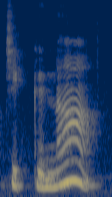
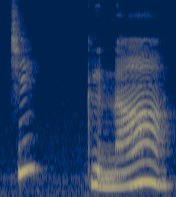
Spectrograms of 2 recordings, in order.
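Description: First: Said in the usual way. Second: चिकना very slowly, pause after चि; syllable by syllable. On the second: Shown as a demonstration. Teacher teaching kids to read, syllables apart. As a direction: break चिकना into चि - कना. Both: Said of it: "शब्द पढ़ना सिखाऊंगी".

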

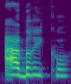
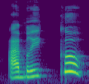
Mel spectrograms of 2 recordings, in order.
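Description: First: Said in the usual way. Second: "abricot" with the final co set apart; stress on CO. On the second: Shown as a demonstration. Teacher pointing out co to children, "abricot" ending on stressed CO. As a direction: split off and lift the last syllable of "abricot". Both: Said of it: "nous avons co".

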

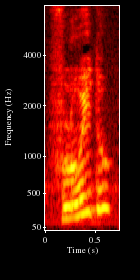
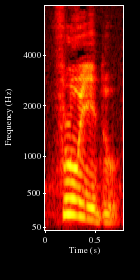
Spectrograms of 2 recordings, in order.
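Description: First: "Fluido" as FLUI-do, high and rising; fluido as diphthong. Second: "fluido" as flu-Í-do, falling tune; fluído with hiatus. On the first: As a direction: say "Fluido" in two syllables, stress on u. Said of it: "As vogais e as consoantes são as mesmas". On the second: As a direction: say "fluido" in three syllables, stressed i. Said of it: "A diferença aqui é que este i". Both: Shown as a demonstration.

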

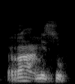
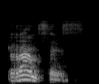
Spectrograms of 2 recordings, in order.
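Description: First: "Ra Mesú" as two words, "Ra" then "Mesú"; correct Egyptian pronunciation. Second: "Ramses" slowly, run into one word of two syllables; Greek pronunciation. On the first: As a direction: say "Ra Mesú" with the final ú stressed. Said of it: "Esto es su nombre correcto". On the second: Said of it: "según la pronunciación griega". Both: Shown as a demonstration.

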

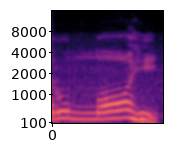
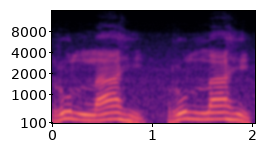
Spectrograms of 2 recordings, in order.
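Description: First: রুল্লাহি with a long, full "lo". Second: রুল্লাহি with a thin, short "la"; wrong thin la. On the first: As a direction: slowly stretch a dark "lo" in রুল্লাহি. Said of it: "এখানে হবে". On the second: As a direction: say a light "la" in রুল্লাহি. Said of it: "অধিকাংশ লোক কী বলে?". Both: Shown as a demonstration.

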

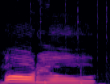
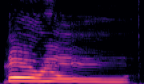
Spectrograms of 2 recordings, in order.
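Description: First: High, sweet princess calling Mario; cartoon princess. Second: Very high, loud princess cry; cartoon princess. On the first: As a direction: call out like Princess Peach. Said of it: "do your best Princess Peach". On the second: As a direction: shriek his name like Princess Peach. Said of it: "do your best Princess Peach impression".

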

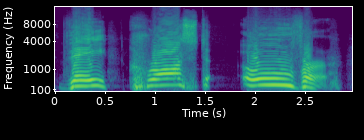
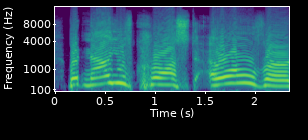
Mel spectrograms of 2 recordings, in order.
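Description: First: They crossed over, drawn out very slowly; slow, weighted, each word of "They crossed over" stretched; stress on crossed over. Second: "you've crossed over" slow and weighted; louder, slower "now you've crossed over"; emphatic crossed over. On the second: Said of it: "See, you've been through something". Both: Shown as a demonstration.

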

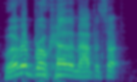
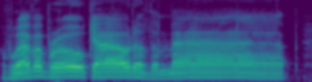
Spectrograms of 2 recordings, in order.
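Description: First: Quick, indignant burst; rapid scolding; hurried accusation. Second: Drawn-out words, very slow; measured, slowed-down scolding; slow, deliberate accusation. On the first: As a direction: fire it off fast. First, hurried take. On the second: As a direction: stretch out each word. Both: Real, not acted.

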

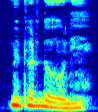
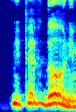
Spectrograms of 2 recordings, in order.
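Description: First: Said in the usual way. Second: Pleading. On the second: A narrator's reading. Tearful barber begs forgiveness.

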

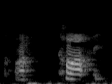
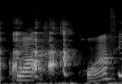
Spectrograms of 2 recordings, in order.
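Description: First: Slow mock Boston coffee, said kwaffee; mimicked Boston coffee. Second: Slow laughing try at Coffee as kwaffee; mimicked Boston coffee. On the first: Copying friend's Boston coffee, slow mock accent. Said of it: "I am bullshit at accents". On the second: Copying friend's Boston coffee, slow and laughing. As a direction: stumble into kwaffee, laughing at yourself. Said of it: "Is that what you say?".

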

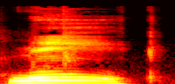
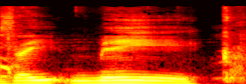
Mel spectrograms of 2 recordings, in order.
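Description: First: Said in the usual way. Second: Slow demo. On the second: Shown as a demonstration. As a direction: make said very slowly with a long vowel. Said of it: "بيجي بعد ال A". (نطق make ببطء)

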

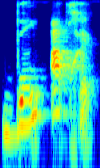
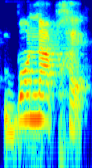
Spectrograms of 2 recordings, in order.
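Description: First: BON cut off from APRÈS, N unpronounced; pause between words. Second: BON APRÈS run together as "bo-naprè"; liaison. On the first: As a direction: say BON with nasal ending, pause, then APRÈS. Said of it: "having a pause in between". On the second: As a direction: link the N of BON onto APRÈS, no pause. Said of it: "it is going to be". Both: Shown as a demonstration.

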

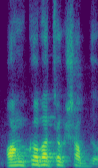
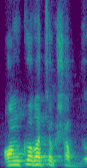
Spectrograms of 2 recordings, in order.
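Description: First: Slow repeat. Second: Said in the usual way. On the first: Shown as a demonstration. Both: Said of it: "সেটা হচ্ছে".

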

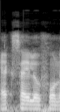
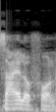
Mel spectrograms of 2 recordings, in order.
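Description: First: "এক্সাইলোফোন" starting with eks, ek-sai-lo-fon; common mispronunciation. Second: "জাইলোফোন" starting with z, zai-lo-fon; correct pronunciation. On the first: Teacher showing many students' mistake, wrong pronunciation. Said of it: "এরকম উচ্চারণ করব আমরা অনেকেই". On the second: Teacher revealing the fun word, correct pronunciation. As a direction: open "জাইলোফোন" on a buzzing z. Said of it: "উচ্চারণটা একটু মজার". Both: Shown as a demonstration.

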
